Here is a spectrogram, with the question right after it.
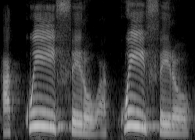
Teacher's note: A sílaba tônica é a antepenúltima.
